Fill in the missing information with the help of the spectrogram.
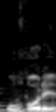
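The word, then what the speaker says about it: ובורא: Por outro lado, né, quando diz que cria as trevas, a palavra uvorê, né? A palavra não é uma palavra, é i, crio, né? V, pronuncia como u nesse caso, a letra vav, né?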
